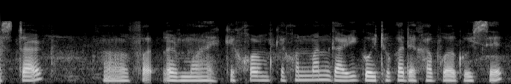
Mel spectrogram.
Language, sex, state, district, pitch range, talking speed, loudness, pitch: Assamese, male, Assam, Sonitpur, 165-190 Hz, 140 wpm, -17 LUFS, 185 Hz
